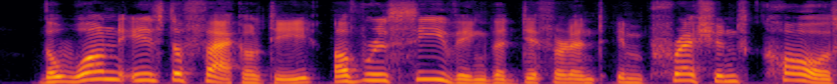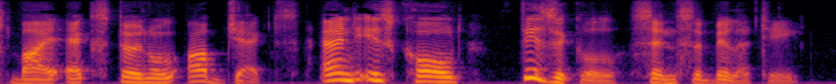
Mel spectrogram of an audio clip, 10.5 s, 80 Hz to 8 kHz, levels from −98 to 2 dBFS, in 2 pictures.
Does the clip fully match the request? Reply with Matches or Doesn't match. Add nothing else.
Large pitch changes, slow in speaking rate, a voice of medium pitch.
Matches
